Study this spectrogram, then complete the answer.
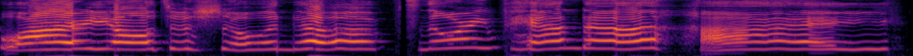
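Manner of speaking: slow, high, loud wail of happy disbelief; excited greeting. Real, not acted. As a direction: call out to arriving viewers, overwhelmed. Greets viewers flooding in.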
